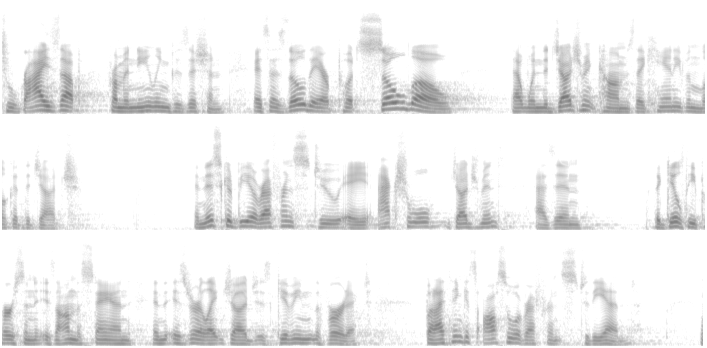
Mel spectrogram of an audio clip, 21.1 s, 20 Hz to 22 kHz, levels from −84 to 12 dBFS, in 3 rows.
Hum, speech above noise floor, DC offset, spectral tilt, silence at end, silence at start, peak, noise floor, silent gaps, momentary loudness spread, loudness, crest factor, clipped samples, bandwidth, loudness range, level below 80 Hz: none; 36 dB; under 0.1%; -6 dB/octave; 0 s; 0 s; -22 dBFS; -79 dBFS; none; 11 LU; -44 LUFS; 22 dB; under 0.1%; 16 kHz; 5 LU; -78 dBFS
